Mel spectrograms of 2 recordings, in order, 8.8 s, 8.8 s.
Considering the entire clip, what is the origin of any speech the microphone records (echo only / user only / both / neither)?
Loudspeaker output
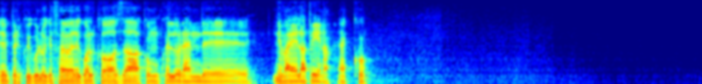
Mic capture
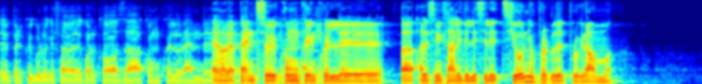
both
